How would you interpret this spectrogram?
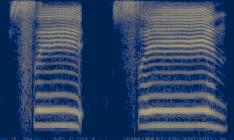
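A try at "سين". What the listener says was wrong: সিন, বাইরের দিকে সিন। তুমি সিন এভাবে গলার মধ্যে নিচ্ছ কেন? সিন বাইরে সি, বাতাস বের হবে।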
